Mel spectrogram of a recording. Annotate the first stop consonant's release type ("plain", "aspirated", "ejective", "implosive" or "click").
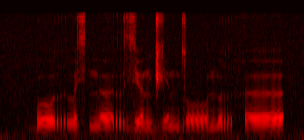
implosive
